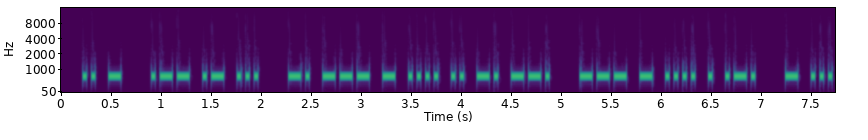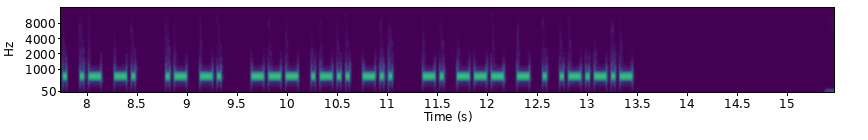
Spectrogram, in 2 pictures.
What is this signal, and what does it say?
Morse code, heard as a keyed tone, about 28 wpm, 700 Hz. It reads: IT WAS NOTHING OTHER THAN AN OLD NOTE.
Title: Sentences from Top 1000 Words - Review Part 2 - 28wpm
